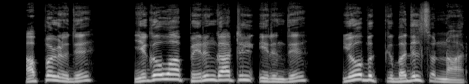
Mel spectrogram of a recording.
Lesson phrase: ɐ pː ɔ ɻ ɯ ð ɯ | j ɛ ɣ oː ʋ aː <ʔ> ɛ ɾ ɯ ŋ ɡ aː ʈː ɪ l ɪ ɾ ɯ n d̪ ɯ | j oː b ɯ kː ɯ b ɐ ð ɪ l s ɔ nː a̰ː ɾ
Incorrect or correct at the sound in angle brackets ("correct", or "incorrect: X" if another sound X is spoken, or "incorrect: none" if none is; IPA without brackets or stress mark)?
incorrect: p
